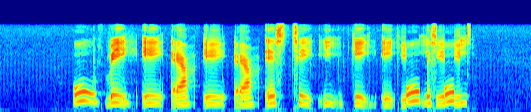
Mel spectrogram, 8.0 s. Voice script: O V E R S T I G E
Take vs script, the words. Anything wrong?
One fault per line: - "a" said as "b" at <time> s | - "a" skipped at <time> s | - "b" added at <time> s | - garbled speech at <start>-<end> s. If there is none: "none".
- "E R" added at 3.0 s
- garbled speech at 6.0-7.1 s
